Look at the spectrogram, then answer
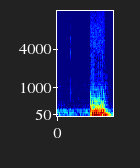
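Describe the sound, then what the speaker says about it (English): A very low B flat synth note programmed in Studio One for a house track sounds once as a single loud, deep sustained tone lasting about a quarter second, with faint quiet clicks before it. "A low B flat is going to be like hella low"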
